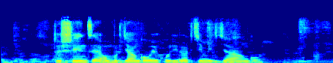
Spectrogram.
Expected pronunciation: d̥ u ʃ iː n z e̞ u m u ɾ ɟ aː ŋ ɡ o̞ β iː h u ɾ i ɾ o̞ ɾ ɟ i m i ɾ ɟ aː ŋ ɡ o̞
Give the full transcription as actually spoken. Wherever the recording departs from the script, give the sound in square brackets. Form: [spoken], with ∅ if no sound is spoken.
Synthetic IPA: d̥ u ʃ iː n z e̞ u m u ɾ ɟ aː ŋ ɡ o̞ [w] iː h u ɾ i ɾ o̞ ɾ ɟ i m i ɾ ɟ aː ŋ ɡ o̞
